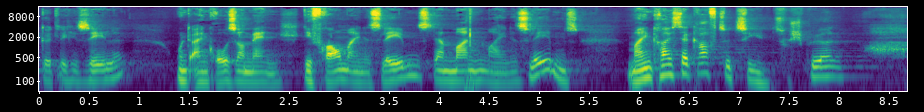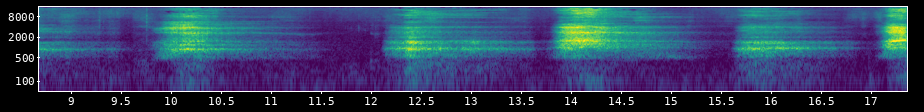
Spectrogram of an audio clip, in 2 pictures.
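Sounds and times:
speech: 0.0s - 8.6s
deep breaths taken as a breathing exercise: 0.9s - 1.4s, 5.4s - 5.9s, 8.2s - 17.3s.

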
